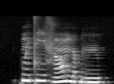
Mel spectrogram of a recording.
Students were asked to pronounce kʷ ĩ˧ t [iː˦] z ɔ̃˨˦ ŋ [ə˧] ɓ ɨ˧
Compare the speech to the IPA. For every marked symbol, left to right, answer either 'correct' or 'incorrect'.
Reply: incorrect: iː˧, correct

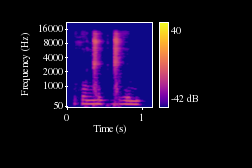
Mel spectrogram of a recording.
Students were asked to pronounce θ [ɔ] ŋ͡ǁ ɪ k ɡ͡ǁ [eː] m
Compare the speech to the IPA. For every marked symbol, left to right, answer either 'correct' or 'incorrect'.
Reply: correct, correct

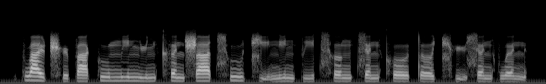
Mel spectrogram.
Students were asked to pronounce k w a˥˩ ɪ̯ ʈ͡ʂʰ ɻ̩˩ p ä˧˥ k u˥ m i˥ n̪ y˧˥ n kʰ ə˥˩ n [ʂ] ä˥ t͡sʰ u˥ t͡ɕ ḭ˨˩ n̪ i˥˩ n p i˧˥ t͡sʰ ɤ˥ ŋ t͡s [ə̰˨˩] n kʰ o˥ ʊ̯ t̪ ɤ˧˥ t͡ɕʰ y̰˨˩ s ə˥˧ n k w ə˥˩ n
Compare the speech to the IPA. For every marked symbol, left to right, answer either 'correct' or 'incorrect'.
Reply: correct, incorrect: ə˥

